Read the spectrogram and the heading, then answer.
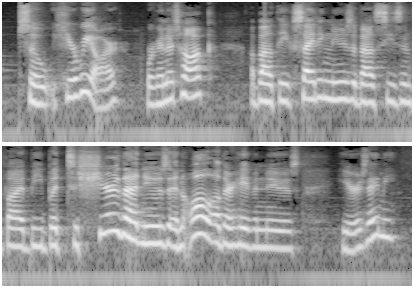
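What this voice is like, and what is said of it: Sick, under-the-weather voice. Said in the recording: “Still a little bit under the weather, as you can probably hear from my voice. ... dying of a cough attack”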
